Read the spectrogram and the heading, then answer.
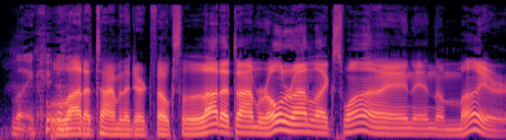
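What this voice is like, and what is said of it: Put-on radio announcer voice. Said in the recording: “this is my radio voice ... I'm gonna cut the radio thing”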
